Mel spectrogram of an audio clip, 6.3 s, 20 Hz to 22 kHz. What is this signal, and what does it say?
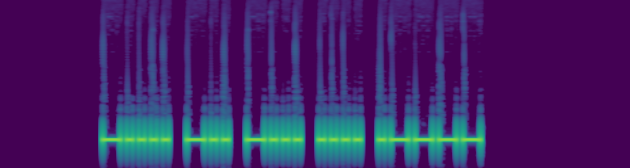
Morse code, heard as a keyed tone, about 20 wpm, 700 Hz. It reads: 6DBH1
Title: Five Challenging Letter-Number Combinations 20wpm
